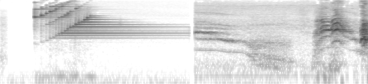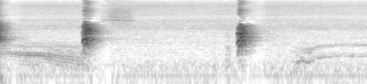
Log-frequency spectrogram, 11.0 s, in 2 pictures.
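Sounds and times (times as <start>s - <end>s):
rising bell-like chimes: 0.5s - 2.9s
small dog barking: 4.8s - 5.8s, 6.7s - 7.1s, 9.0s - 9.4s.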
